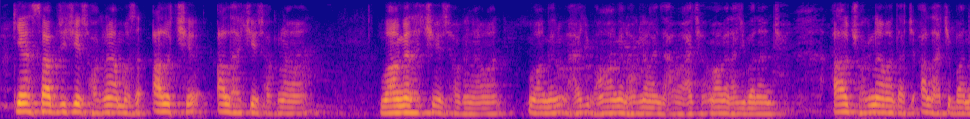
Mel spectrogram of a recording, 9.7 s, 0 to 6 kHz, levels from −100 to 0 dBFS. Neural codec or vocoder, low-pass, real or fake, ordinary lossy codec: none; 5.4 kHz; real; Opus, 24 kbps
